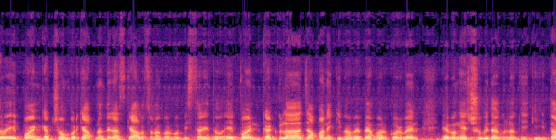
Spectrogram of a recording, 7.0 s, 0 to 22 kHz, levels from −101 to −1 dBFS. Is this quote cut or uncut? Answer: uncut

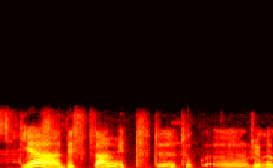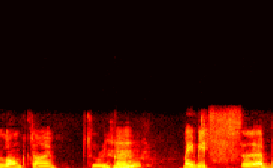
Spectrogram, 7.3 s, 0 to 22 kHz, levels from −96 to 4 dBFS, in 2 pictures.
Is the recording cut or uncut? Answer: cut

